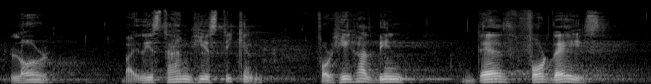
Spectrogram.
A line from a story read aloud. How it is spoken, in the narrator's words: Martha timidly whispered to him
